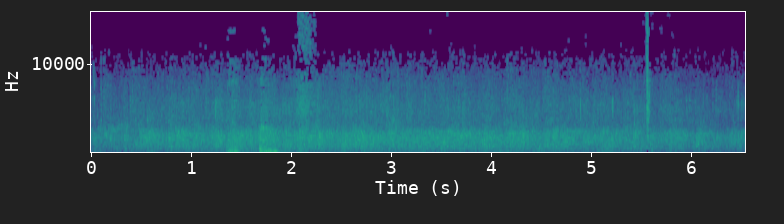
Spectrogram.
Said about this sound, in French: Alors, si vous voulez bien vous lever, qu'on puisse les applaudir, parce que.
